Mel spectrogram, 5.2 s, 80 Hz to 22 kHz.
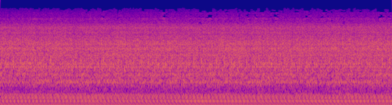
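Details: Boat inboard engine test run at the dock after rebuilding the raw water pump and torquing the thrust bearing set screws: steady, even idle, regular low thump about four beats a second, no knocks or misses; oil pressure 40 psi, water temperature rising; normal idle.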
